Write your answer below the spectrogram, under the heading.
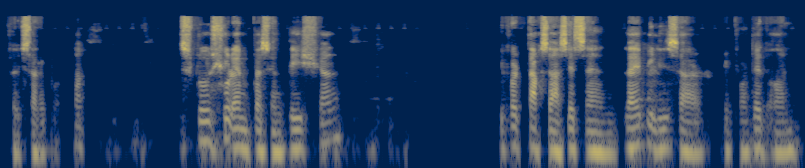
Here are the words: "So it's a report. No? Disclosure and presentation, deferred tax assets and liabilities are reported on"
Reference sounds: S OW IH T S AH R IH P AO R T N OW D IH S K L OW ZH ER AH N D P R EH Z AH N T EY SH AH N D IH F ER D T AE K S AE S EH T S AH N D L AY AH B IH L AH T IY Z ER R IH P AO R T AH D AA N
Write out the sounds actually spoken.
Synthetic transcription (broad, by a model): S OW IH S AH R IH P AO R T N OW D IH S K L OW S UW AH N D P R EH S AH N T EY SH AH N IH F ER T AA K S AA S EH T S AH N D L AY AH B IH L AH S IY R R IH P AO R T AH D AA N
